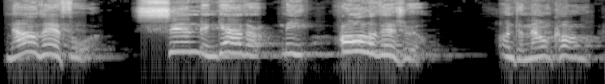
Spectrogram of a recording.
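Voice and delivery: loud, slow scripture reading at full force; preaching scripture. Acted. Preacher reading Kings to his class, booming=14. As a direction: proclaim it from the pulpit.

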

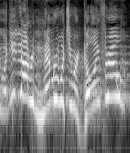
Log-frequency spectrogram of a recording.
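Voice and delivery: loud, very high theatrical rebuke; hammed-up exasperated prophet shouting back; Moses. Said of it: "And Moses is like".

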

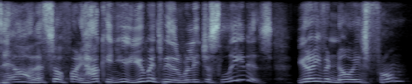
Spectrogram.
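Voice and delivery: high, quick teasing voice; cheeky mockery. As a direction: poke fun at the religious leaders. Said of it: "in the most Aussie way ever, he starts making fun".

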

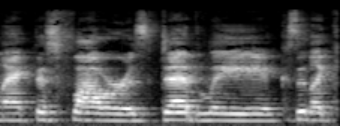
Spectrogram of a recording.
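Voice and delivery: ordinary delivery

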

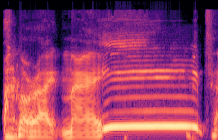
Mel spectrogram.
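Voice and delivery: "mate" shot up very high and loud; hammed-up Cockney "all right, mate"; mock London greeting. Host can't resist the London accent, very high and loud. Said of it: "I knew I would fail this test".

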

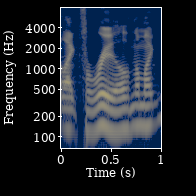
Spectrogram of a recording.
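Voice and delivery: ordinary delivery

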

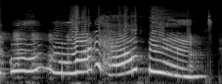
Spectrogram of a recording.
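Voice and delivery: high, loud, stretched-out disbelief; hammed-up squeal of shock; shocked at herself. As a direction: draw out "what happened" in mock horror. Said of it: "I just went".

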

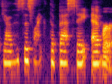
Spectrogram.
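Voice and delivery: lightly voiced quiet husband, understated; imitating reserved husband. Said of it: "her husband is very reserved, very introverted, very quiet".

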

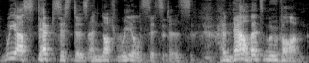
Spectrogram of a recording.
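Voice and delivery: slow, declaimed character line; mock stage dialogue. Host parodies a misheard line of musical dialogue, slow declaiming. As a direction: spell it out like clumsy exposition. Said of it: "dialogue that implicates them as".

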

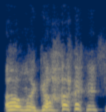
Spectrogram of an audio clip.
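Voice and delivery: laughing it out, drawn out slowly. Real, not acted. Guest laughing at the host's British joke, laughing. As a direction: caught off guard and laughing through it.

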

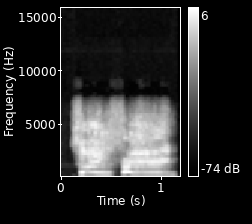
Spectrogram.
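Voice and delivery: long, high yell of a buddy's name; shouting a name. Retold or imitated. Lost hunter shouting for his buddy, a long high yell. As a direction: call out across the marsh. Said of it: "I just started shouting".

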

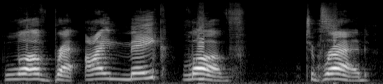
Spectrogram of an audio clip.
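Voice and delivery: loud mock-sincere confession; mock Oprah declaration. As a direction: declare your passion for bread. Oprah bread ad parody.

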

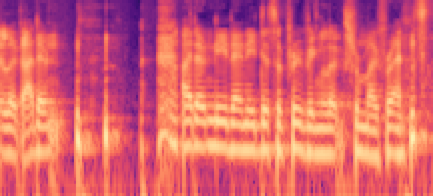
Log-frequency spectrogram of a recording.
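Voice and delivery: giggly half-joking protest; laughing protest. Retold or imitated. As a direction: laugh it off while pleading with friends. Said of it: "I'm like".

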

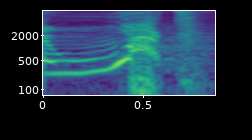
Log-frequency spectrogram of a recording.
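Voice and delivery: loud what, soaring up in pitch; shocked disbelief. Retold or imitated. Wife hears husband is saved, astonished. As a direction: imitate a stunned wife's rising yelp. Wife drops broom at the news.

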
